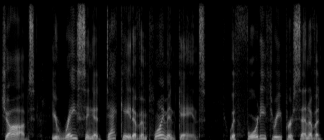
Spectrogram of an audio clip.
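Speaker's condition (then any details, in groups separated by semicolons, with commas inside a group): No condition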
